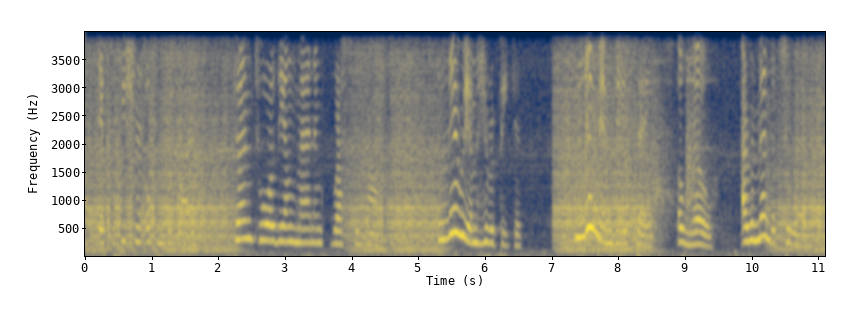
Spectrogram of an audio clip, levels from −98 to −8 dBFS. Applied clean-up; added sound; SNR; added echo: none; Tools; 4 dB; none.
